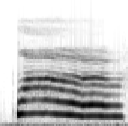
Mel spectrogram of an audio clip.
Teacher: I can feel the tip of the tongue flicking off the roof of the mouth. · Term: clear L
